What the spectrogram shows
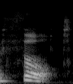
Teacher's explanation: I thought a little bit more rounded on thought.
